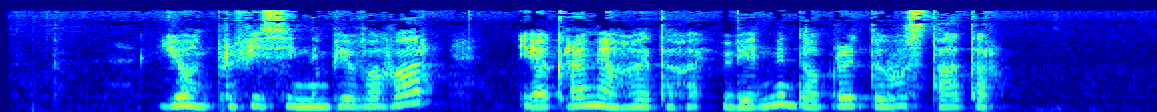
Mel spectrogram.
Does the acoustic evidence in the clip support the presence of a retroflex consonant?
no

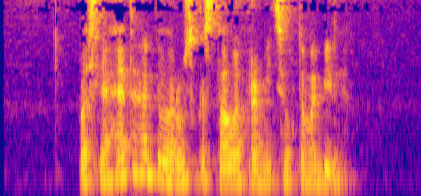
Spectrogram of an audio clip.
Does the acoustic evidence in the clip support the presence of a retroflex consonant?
no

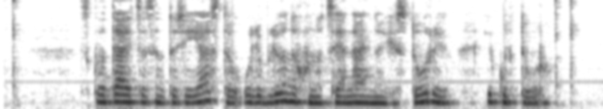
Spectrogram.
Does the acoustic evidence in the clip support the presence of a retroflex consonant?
no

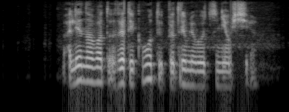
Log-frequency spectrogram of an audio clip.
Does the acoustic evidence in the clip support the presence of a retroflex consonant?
no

